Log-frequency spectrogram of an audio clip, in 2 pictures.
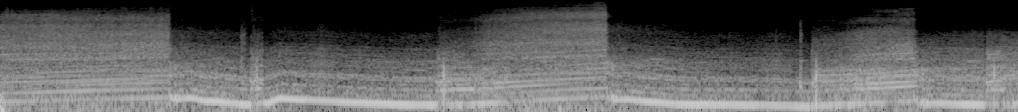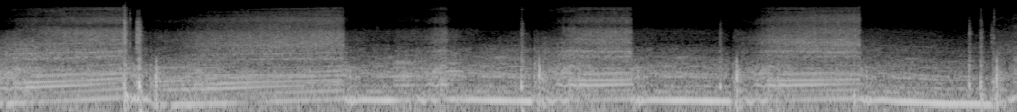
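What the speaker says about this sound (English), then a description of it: "How high does this thing rev?" A sim race car's engine in Assetto Corsa, revving continuously with rising and falling pitch through repeated upshifts and lifts, loud and close with no talking.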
